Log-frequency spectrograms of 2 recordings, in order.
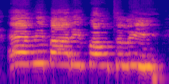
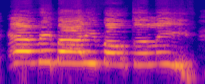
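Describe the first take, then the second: First: Said in the usual way. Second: High, loud shout of Everybody vote to leave; shouted plea. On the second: Retold or imitated. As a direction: hammer out "Everybody" loudly. First rallying call.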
